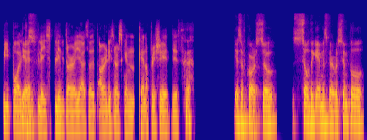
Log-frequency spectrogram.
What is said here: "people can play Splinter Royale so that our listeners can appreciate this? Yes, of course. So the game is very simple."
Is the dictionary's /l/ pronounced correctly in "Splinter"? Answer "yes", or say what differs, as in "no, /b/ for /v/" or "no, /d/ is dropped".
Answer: yes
